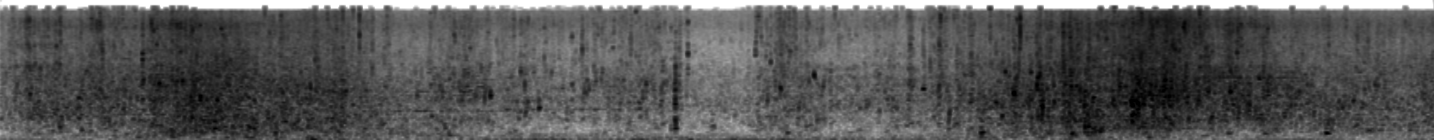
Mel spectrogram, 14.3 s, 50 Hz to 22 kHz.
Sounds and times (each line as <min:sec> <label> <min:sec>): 0:00.0 water was lapping against the rocks 0:14.3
